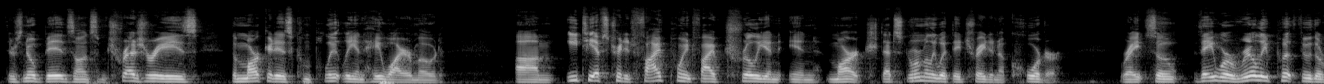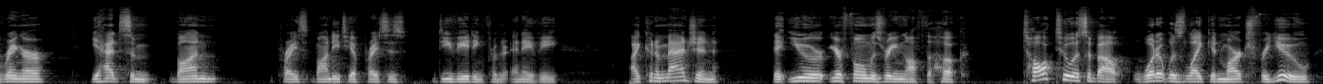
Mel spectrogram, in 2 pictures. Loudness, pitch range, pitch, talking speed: -19 LUFS, 115-140 Hz, 125 Hz, 165 wpm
